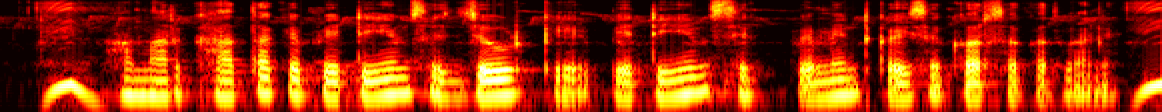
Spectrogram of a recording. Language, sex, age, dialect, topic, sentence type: Bhojpuri, male, 18-24, Southern / Standard, banking, question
